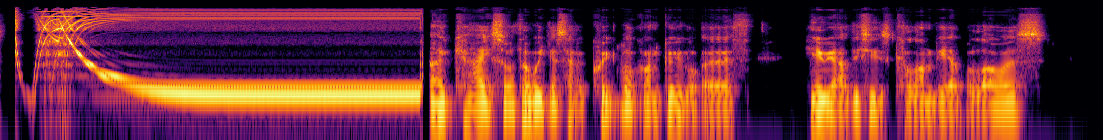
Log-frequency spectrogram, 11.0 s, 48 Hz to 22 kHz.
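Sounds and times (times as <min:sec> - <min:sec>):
synthesized tone sweeping down: 0:00.0 - 0:04.2.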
